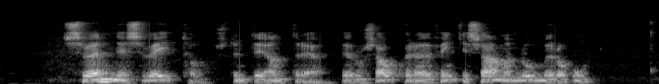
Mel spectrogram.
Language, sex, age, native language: Icelandic, male, 60-69, Icelandic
